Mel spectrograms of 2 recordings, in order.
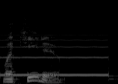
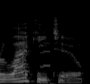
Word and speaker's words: Lakitu: Breeze Stage, Lakitu. Or Lakitu. I like either way of pronouncing him, I like a lot.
